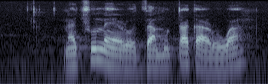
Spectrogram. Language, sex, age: Venda, male, 22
